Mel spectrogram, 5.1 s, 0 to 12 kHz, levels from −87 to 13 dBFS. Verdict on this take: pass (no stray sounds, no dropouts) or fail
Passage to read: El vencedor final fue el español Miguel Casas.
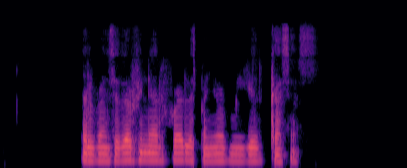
pass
